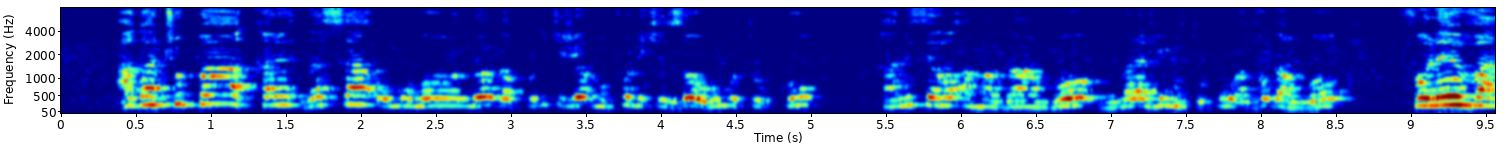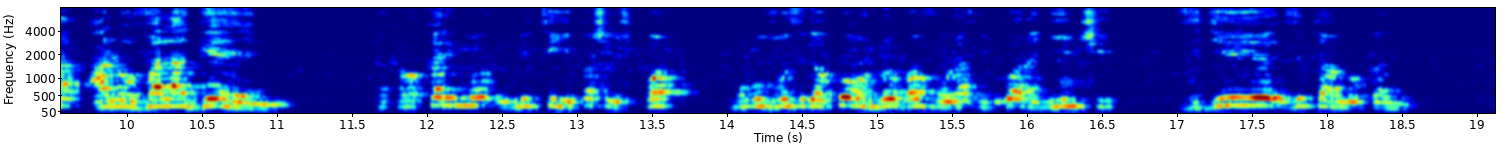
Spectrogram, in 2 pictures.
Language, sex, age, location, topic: Kinyarwanda, male, 18-24, Huye, health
